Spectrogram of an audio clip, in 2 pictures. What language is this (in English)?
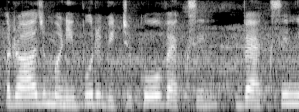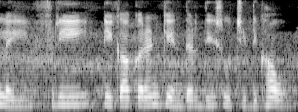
Punjabi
